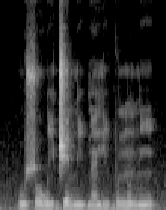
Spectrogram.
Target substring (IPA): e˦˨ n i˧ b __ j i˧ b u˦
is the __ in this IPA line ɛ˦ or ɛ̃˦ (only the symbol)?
ɛ̃˦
